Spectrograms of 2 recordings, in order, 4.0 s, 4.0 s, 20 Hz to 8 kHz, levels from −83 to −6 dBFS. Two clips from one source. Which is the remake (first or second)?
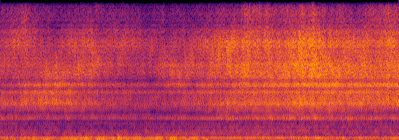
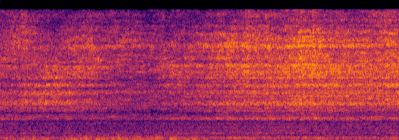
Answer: first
